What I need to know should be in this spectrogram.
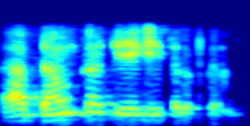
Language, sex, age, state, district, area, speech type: Hindi, male, 45-60, Uttar Pradesh, Ayodhya, rural, conversation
